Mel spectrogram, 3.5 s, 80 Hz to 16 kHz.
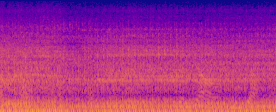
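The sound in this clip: A Honda NT1100 motorcycle engine runs at low revs with a faint, even low throb under people talking.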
